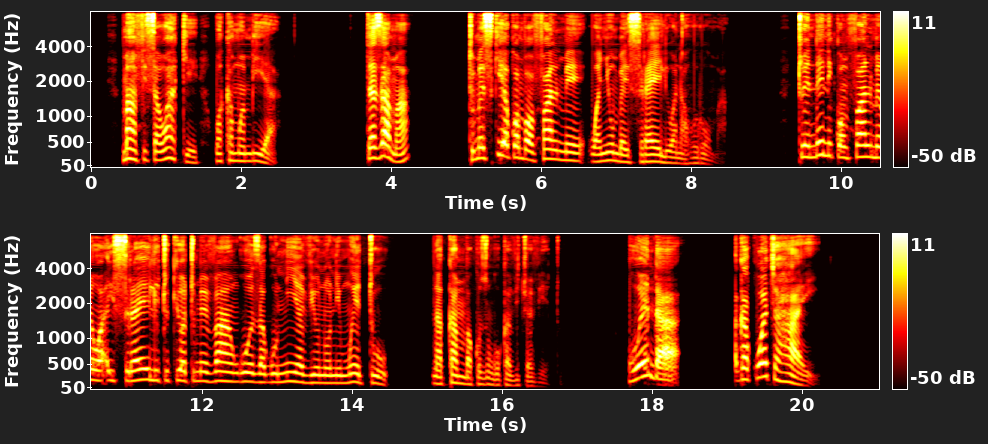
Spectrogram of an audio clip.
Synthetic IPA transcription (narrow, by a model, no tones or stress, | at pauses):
maːfisawakɛ | wakamwambia̰ | tazama | tumɛsi̥kiakwambawafalmɛwaɲumbaisɾaɛliwana̰huɾṵma̰ | tuɛndɛnikwam̩falmɛwaisɾaɛlitukiwatumɛvaːŋɡuɔzaɠuniaviunɔnimwɛtu | nakambakuzuŋɡukavit͡ʃwa̰vjɛ̰tu̥ | huɛndaː | kakuat͡ʃaɦaḭ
